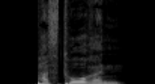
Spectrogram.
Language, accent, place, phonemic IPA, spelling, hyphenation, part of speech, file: German, Germany, Berlin, /pasˈtoːʁɪn/, Pastorin, Pas‧to‧rin, noun, De-Pastorin.ogg
- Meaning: 1. female pastor 2. wife of a pastor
